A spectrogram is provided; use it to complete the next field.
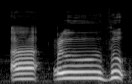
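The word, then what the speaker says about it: أعوذ: पहले अलिफ है, हमज़ा है, देन ग़ैन है, देन ज़ाल है। अऊज़ु, अऊज़ु बिल्लाहि मिनश्शैतानिर रजीम, मिनश्शैतानिर रजीम। और ऐसे भी नहीं आपको पढ़ना औज़ु बिल्लाहि मिनश शैतानिर रजीम।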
